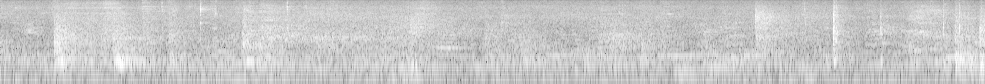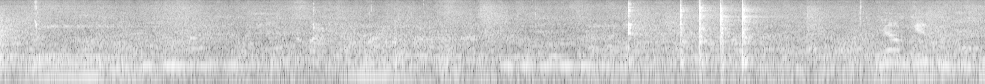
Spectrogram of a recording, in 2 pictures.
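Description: Forks clinking against ceramic plates while eating, sharp single clinks scattered through and a quick run of four or five near the end, over restaurant background voices and music.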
